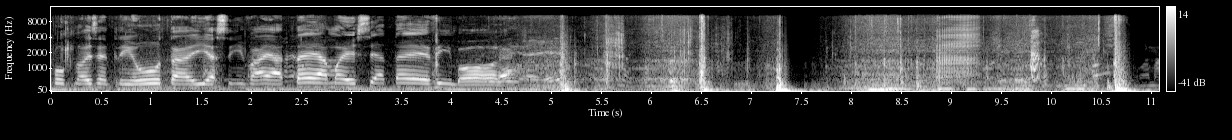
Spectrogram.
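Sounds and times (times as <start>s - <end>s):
car engine rumbling: 0.0s - 11.0s
heavy thump: 5.0s - 5.4s, 6.1s - 8.8s, 10.5s - 11.0s.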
